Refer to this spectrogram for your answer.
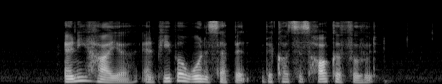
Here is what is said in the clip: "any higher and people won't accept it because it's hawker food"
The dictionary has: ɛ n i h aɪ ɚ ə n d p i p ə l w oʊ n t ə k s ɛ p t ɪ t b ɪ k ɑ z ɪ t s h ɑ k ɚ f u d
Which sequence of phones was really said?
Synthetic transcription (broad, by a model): ɛ n i h aɪ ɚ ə n p i p ə l w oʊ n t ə s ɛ p ɪ t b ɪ k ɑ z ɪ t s h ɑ k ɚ f u d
